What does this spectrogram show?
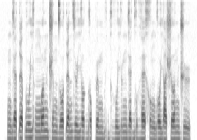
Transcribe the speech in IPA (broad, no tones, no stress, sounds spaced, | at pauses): ŋ ɡ ɛ ɗ ɛ ɓ u j ə ŋ͡m ɤ n d͡ʒ ə n d o ɗ ɛ n z ʉ j ɤ ɡ ɤ p ʏ m b i ɡʱ u j ʉ ŋ ɡ ɛ ɡ u ɦ ɛ x o ŋ ɡ o j a ʃ ɤ n d͡ʒ ʉ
